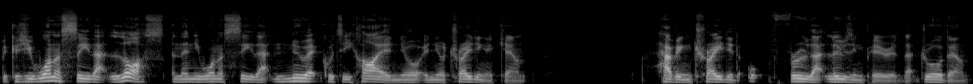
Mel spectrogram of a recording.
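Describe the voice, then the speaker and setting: A man talks through trading charts in a loose, unscripted way, often stopping to repeat himself. His voice sounds congested and bunged up, as if he has a cold. The pitch sits in a middle range for a man. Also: moderate pace. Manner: relaxed, repeats himself, many fillers. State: congested, stuffy nose. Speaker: forex trading educator. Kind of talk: live market analysis walkthrough.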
